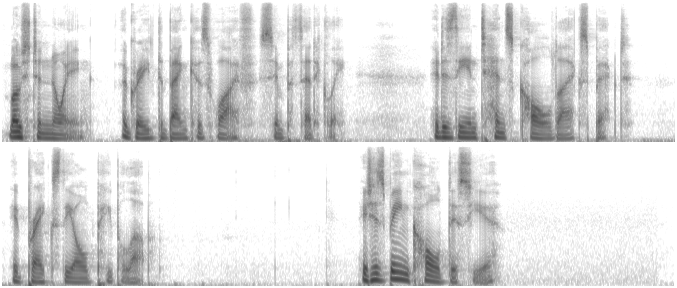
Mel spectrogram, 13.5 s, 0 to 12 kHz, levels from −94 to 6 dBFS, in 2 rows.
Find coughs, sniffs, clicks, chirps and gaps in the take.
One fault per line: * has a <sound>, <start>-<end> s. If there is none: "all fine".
all fine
